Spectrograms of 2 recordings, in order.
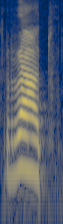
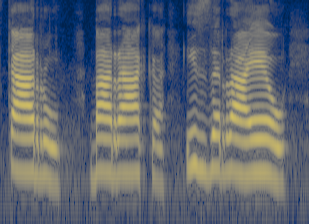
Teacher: O articulado ativo toca algumas vezes o passivo, causando vibração. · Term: vibrante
